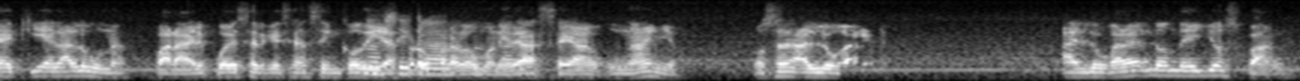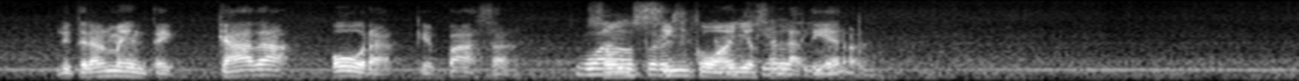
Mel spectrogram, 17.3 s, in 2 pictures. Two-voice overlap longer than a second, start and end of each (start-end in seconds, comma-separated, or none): 2.4-3.6, 12.6-14.4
